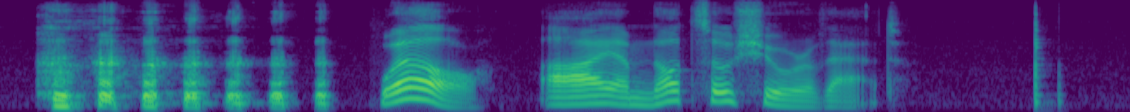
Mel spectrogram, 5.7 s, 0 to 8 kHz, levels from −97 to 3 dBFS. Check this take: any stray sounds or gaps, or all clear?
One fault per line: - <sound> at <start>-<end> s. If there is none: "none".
- laugh at 0.2-1.7 s
- tap at 5.2-5.3 s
